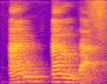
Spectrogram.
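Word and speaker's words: أَنْعَمْتَ: Salah salah salah salah an amta ini yang an amta ini kalau dibaca an amta alif semua ini hurufnya dirubah alif lagi an amta ini ain anamta Alaihim.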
